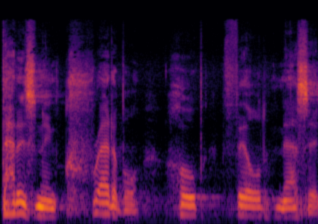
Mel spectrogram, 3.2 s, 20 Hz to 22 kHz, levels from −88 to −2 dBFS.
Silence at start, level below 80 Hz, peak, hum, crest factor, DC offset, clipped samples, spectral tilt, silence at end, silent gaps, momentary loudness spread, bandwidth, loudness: 0 s; -78 dBFS; -14 dBFS; none; 22 dB; under 0.1%; under 0.1%; -2.5 dB/octave; 0 s; none; 16 LU; 16 kHz; -34 LUFS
